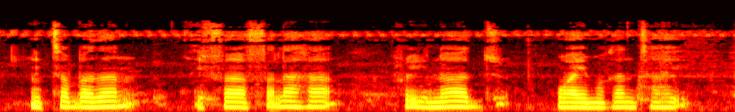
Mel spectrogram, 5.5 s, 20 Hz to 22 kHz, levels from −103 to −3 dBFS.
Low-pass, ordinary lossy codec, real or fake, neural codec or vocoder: 19.8 kHz; MP3, 48 kbps; real; none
